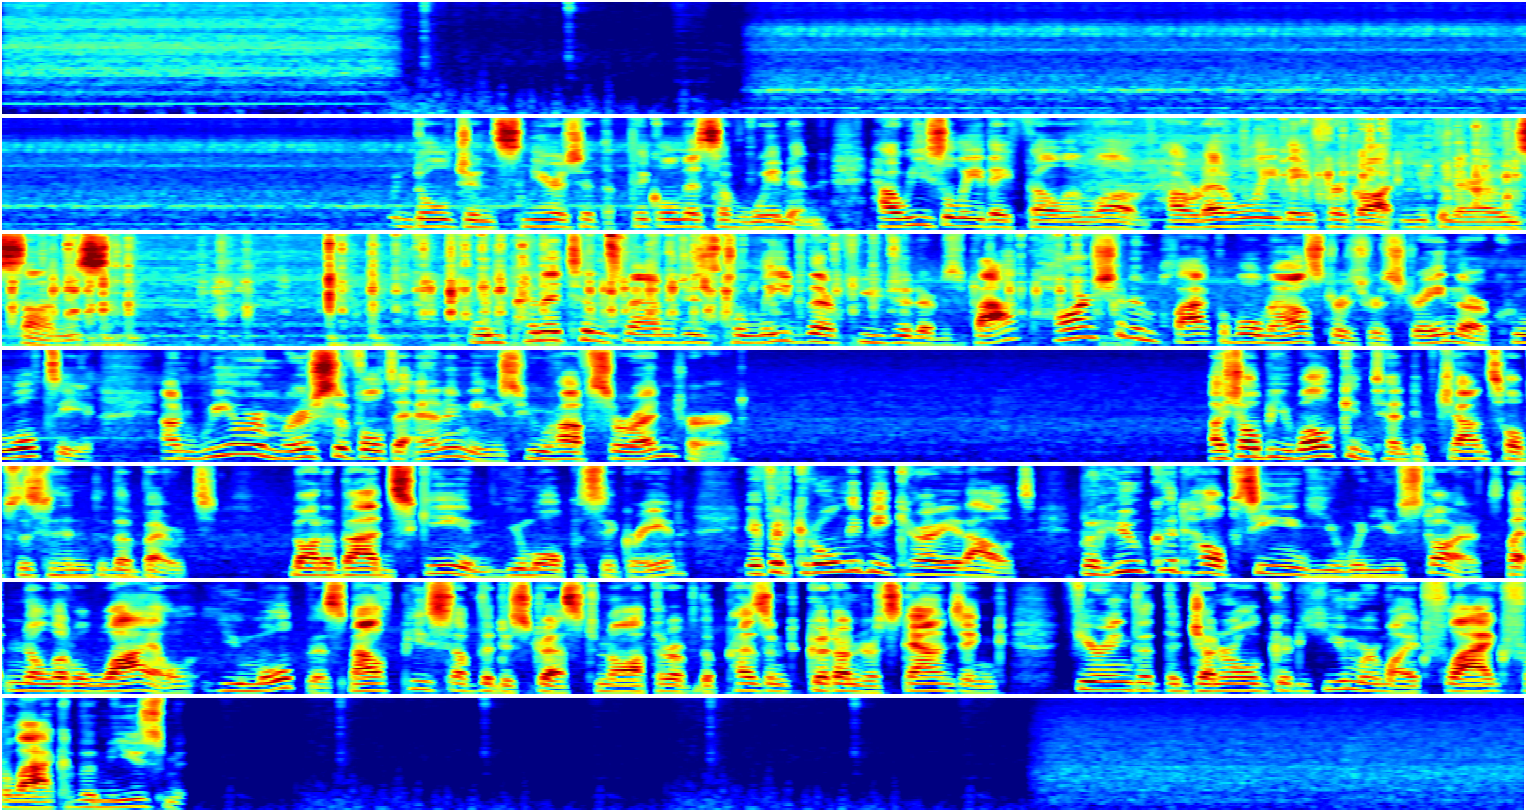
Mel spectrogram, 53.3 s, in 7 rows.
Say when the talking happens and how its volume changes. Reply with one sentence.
The talking can be heard from 9.6 to 15.8 s, at a steady volume; from 17.6 to 26.5 s, at a steady volume; and from 28.9 to 46.6 s, at a steady volume.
